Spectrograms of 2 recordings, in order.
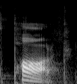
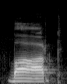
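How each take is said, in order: First: "park" with puffed P; low "park" opening on aspirated P; clear P sound. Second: Slow "bark" for park, voiced B. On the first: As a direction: model "park" correctly, P not B. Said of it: "it's park". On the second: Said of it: "it's not bark". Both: Shown as a demonstration.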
